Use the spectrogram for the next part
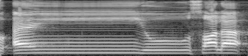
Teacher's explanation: से है और मा कबल आ गया है नून साकिन लिहाजा या ने मा कबल नून साकिन को अपने अंदर जम कर लिया इदगाम हो गया और इदगाम भी वो जो गुना के साथ होता है तो अ यू सला यहां पे इदगाम बिल गुना हुआ है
